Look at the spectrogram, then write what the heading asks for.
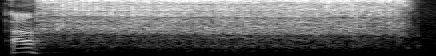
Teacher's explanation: দাঁতটা নিচের ঠোঁটে এবং বলা হয় বা মিন বাতনিশ-শাফা, মানে বাতিনুশ-শাফা, ঠোঁটের ভিতর থেকে। আফ, ফ্যাস ফ্যাসে আওয়াজ, প্রচুর বাতাস, প্রচুর আওয়াজ। আফসাদুহা আফ আফসাদুহা, হ্যাঁ, এটা হচ্ছে ফা।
